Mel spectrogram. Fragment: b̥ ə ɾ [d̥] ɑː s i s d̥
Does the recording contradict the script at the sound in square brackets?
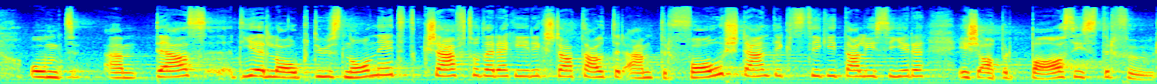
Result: yes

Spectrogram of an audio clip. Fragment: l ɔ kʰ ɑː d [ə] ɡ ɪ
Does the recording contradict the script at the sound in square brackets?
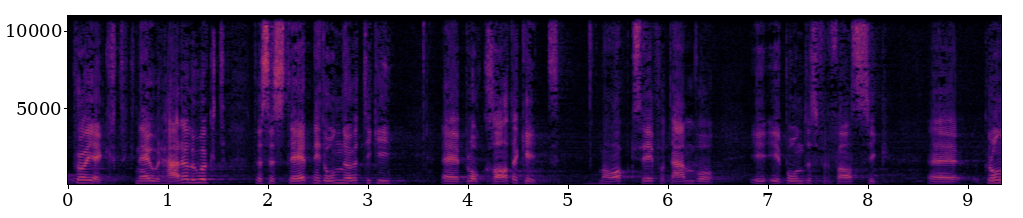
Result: no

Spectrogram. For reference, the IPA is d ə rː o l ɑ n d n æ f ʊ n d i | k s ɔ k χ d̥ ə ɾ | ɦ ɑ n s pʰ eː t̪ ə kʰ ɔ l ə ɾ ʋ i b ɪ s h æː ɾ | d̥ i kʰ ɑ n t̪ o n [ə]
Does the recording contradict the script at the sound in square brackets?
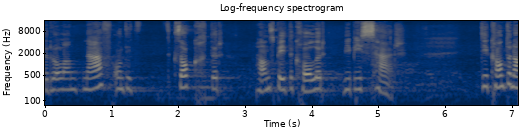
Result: yes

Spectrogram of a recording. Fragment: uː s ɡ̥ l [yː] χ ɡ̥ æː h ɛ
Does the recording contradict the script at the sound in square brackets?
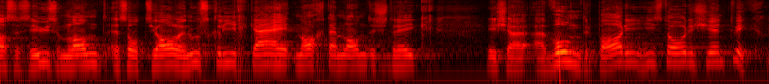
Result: yes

